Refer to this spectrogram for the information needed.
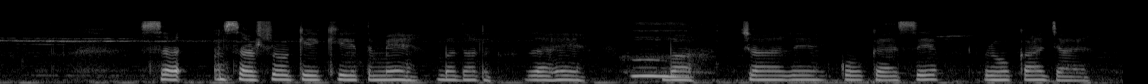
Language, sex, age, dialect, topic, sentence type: Hindi, female, 25-30, Marwari Dhudhari, agriculture, question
